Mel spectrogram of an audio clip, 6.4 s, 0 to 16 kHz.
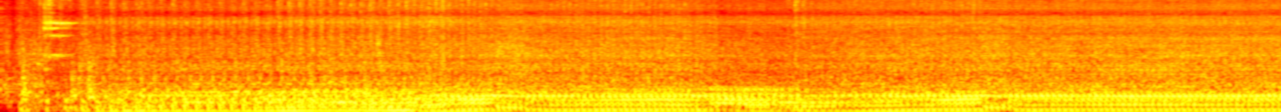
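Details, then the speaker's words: Honda EB1400X generator that previously wouldn't put out power: on choke it starts, settles in seconds and holds a steady, even buzz at constant speed, making 112 volts at about 60–65 hertz; running properly. "Making power. 112. I'm going to pick up a lottery ticket on the way home, you know what I mean? Really, it's 112 volts with 60, whatever it was, 65, whatever hertz."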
